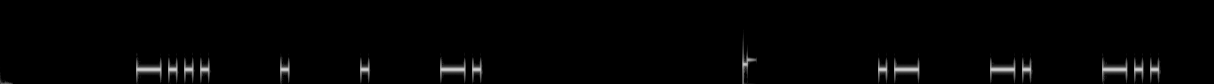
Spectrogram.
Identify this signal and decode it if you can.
Morse code, heard as a keyed tone, about 15 wpm, spaced as for 9 wpm, 700 Hz. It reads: BEEN AND
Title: 3x Character Spacing - Top 100 Words - 15wpm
